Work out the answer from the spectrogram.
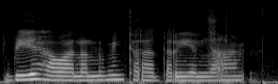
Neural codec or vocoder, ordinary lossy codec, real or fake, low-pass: codec, 44.1 kHz, 2.6 kbps, SNAC; none; fake; 14.4 kHz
